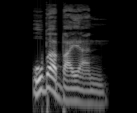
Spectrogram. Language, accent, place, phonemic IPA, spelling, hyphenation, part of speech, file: German, Germany, Berlin, /ˈoːbɐˌbaɪ̯ɐn/, Oberbayern, Ober‧bay‧ern, proper noun, De-Oberbayern.ogg
- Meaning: Upper Bavaria (an administrative region of Bavaria; seat: Munich)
